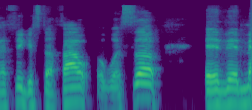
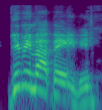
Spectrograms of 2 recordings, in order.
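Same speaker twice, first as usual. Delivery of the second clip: louder, higher acted-out demand; mock demand; 4 semitones higher, 5 dB louder than usual. Jean snatches the baby back, mock demanding. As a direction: play an indignant mother, half in jest.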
